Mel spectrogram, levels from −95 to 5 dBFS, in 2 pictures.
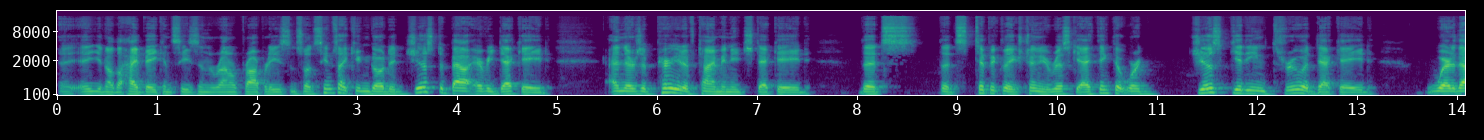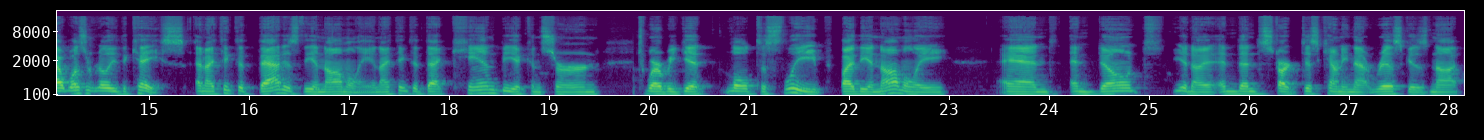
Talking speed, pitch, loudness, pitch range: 195 wpm, 120 Hz, -24 LUFS, 110-130 Hz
